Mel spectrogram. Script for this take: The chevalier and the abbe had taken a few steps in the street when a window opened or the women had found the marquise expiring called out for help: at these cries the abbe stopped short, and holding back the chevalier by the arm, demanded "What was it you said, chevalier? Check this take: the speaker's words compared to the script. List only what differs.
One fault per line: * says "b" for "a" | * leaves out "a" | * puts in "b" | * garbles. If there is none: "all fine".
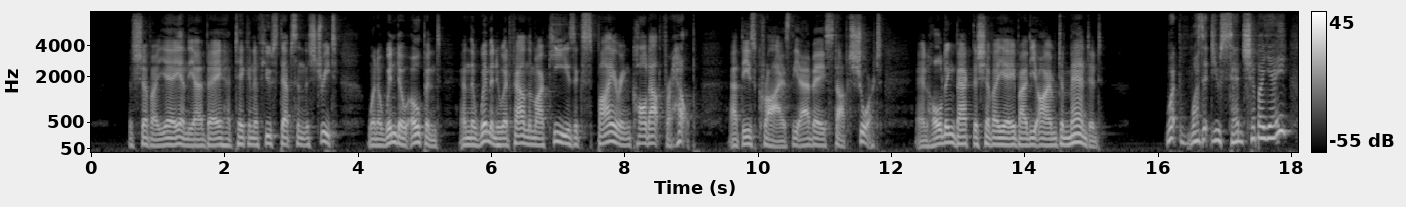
* says "and" for "or"
* puts in "who"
